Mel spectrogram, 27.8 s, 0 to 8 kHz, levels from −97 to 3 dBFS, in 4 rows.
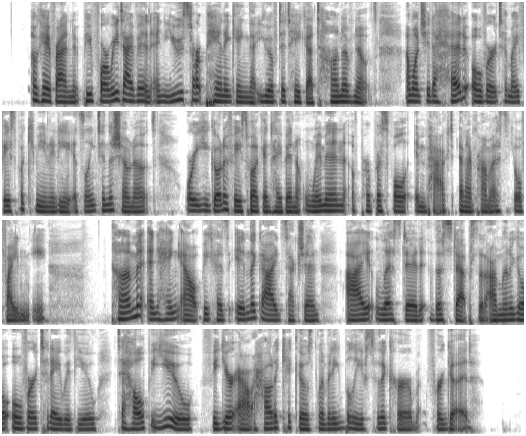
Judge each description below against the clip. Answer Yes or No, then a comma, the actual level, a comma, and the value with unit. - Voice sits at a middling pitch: Yes, medium, 150 Hz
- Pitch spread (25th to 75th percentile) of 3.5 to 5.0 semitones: No, narrow, 2.6 semitones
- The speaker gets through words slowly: No, average, 200 wpm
